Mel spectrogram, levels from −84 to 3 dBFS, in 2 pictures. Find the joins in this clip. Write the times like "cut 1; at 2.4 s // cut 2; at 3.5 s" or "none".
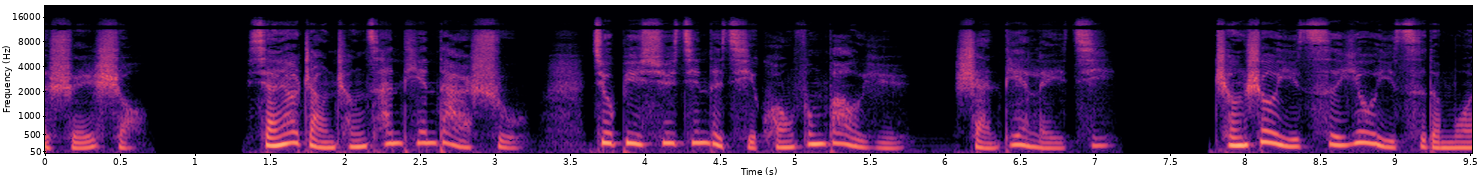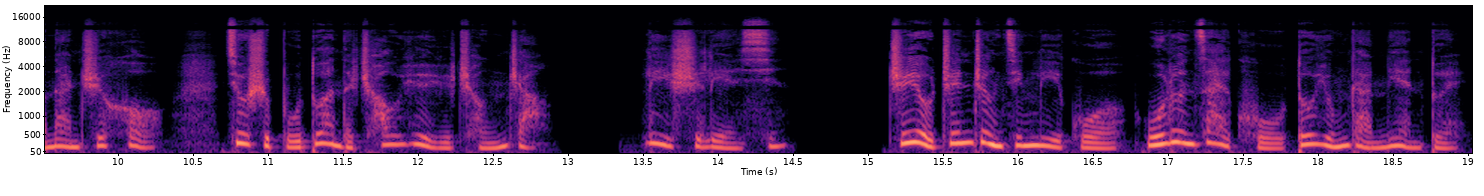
cut 1; at 13.3 s // cut 2; at 16.8 s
